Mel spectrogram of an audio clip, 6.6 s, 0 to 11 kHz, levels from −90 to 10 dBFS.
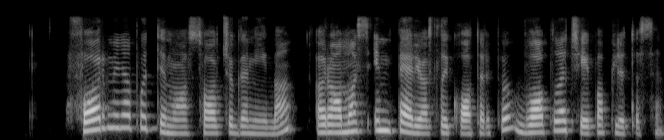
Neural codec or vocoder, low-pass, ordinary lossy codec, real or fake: codec, 16 kHz, 4 kbps, X-Codec, HuBERT features, trained on general audio; 7.2 kHz; Opus, 64 kbps; fake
